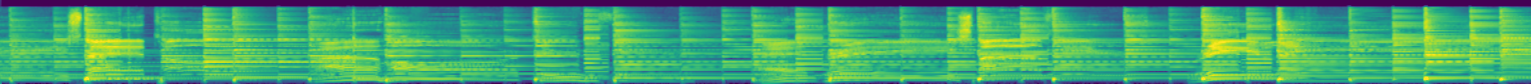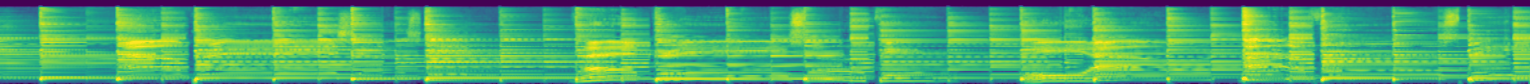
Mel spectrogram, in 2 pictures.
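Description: Acoustic guitar strummed in a steady, unhurried rhythm, playing a hymn tune.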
